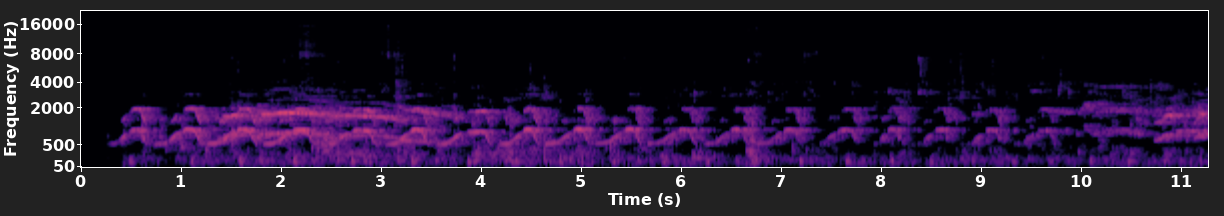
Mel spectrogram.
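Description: A hoolock gibbon sings a fast series of loud, swooping whoops, about two each second.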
